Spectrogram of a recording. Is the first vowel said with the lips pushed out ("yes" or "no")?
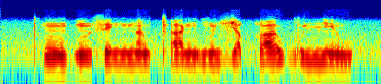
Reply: yes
